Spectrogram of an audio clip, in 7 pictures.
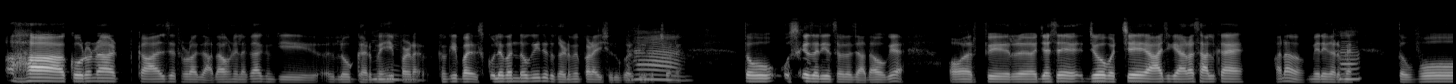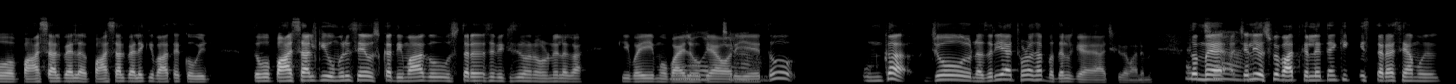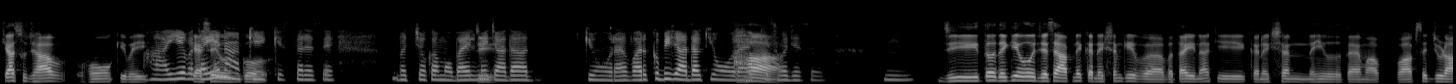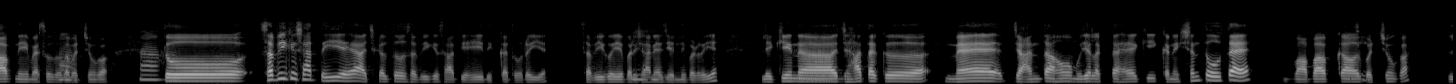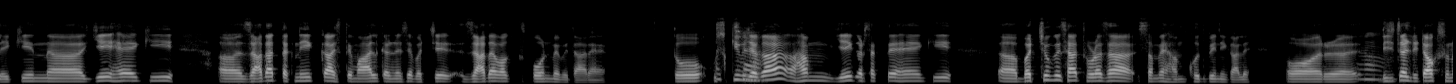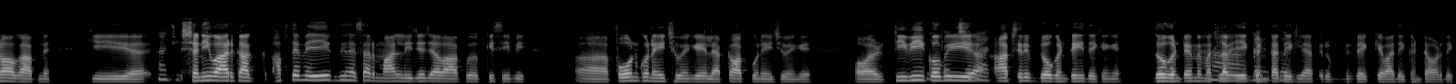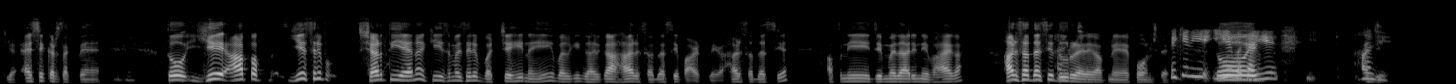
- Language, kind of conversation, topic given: Hindi, podcast, माता-पिता और बच्चों के बीच भरोसा कैसे बनता है?
- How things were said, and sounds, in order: in English: "वर्क"; in English: "कनेक्शन"; in English: "कनेक्शन"; in English: "कनेक्शन"; in English: "डिजिटल डिटॉक्स"; in English: "ब्रेक"; in English: "पार्ट"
